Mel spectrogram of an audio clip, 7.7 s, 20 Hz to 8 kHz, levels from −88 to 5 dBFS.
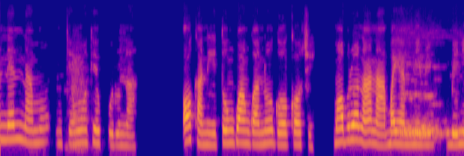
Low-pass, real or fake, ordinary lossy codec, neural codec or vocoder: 7.2 kHz; real; Opus, 24 kbps; none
